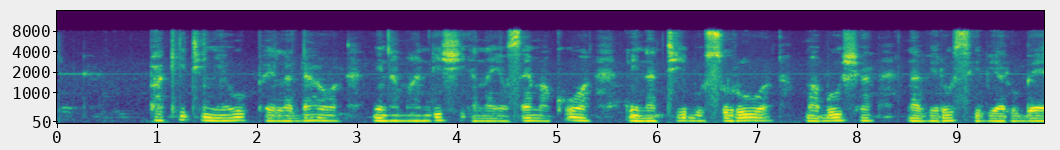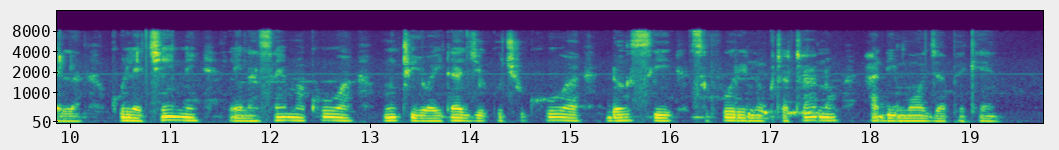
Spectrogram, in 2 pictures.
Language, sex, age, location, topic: Swahili, male, 18-24, Mombasa, health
